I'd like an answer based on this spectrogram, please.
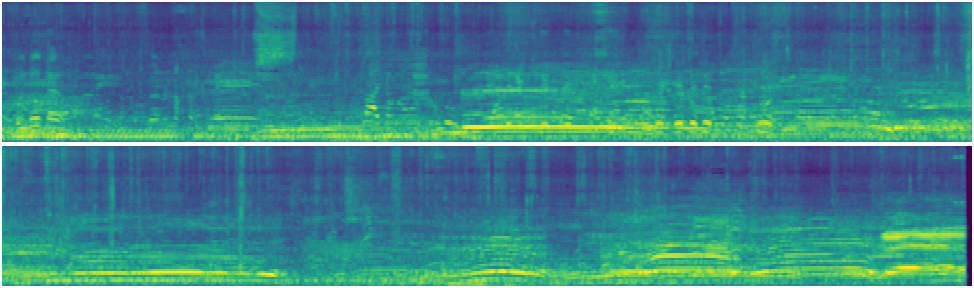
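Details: Several cows low repeatedly in drawn-out, wavering moos that overlap and arch up and down in pitch throughout, with steady background rumble and occasional vehicle noise.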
